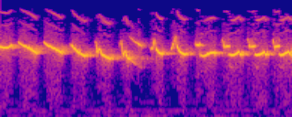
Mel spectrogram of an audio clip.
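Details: Chestnut-bellied seed finch singing free in the wild: clear whistled notes near one pitch, bending down and rising, given about three per second in a steady run with faint high overtones.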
